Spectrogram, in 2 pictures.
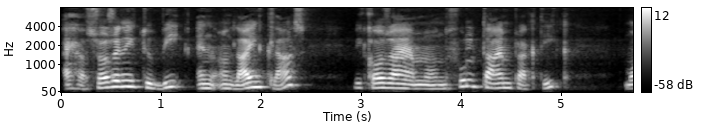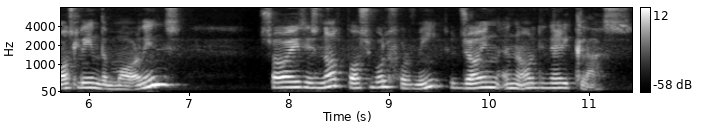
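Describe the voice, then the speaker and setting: Speaking at a moderate pace in a Greek accent, a woman uses lively intonation and a fairly low pitch. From Greece. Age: 40s. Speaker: adult language student. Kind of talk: prepared self-introduction. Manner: formal.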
